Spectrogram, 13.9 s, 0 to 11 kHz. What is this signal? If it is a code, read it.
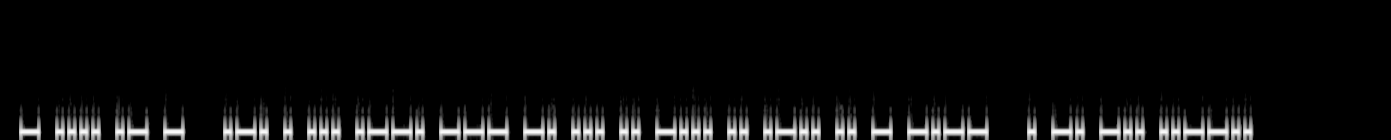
Morse code, heard as a keyed tone, about 20 wpm, 700 Hz. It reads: THAT RESPONSIBILITY END?
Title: Sentences from Top 1200 Words 20wpm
